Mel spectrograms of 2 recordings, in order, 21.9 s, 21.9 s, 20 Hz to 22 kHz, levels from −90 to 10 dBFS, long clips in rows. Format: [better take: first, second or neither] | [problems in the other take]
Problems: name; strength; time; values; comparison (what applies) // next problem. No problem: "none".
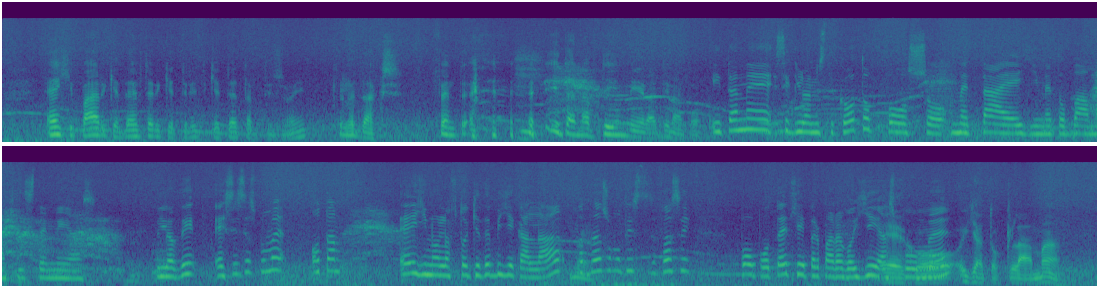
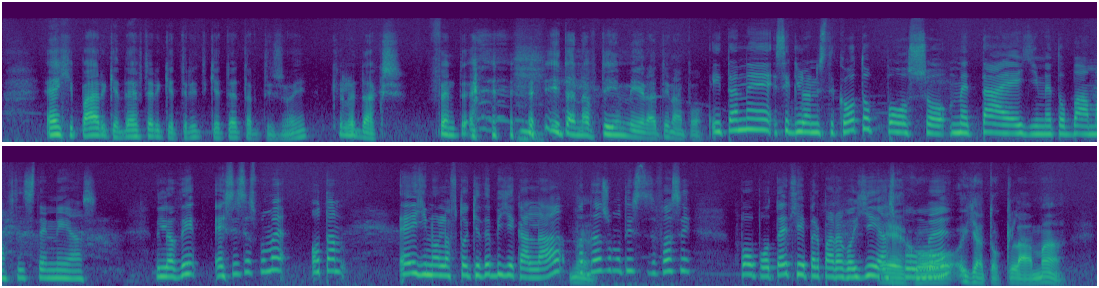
second | hiss; loud; throughout; 8 dB below the speech; faint in the second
